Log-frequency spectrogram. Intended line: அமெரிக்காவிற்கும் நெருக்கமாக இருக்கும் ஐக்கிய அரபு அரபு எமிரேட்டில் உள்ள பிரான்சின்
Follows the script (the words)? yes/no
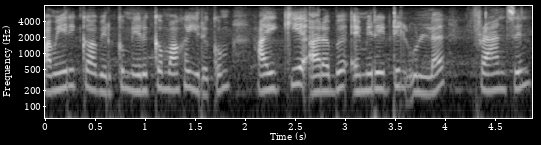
no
